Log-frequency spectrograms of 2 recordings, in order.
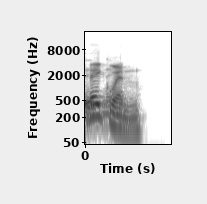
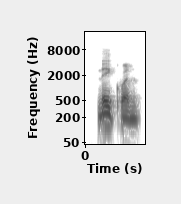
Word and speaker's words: Naquin: Tyler Naquin, I think that's how you say Naquin. – Naquin.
